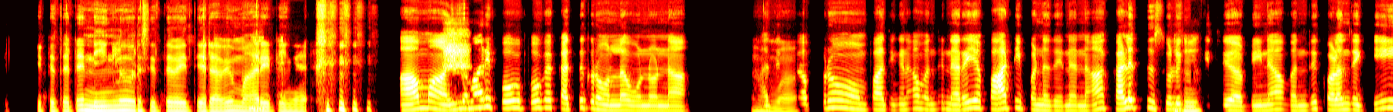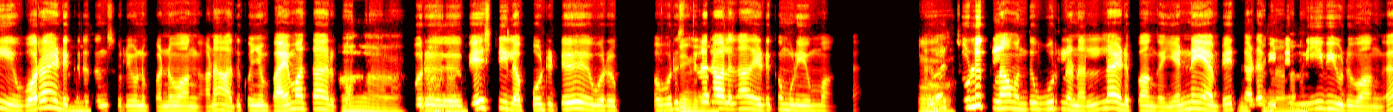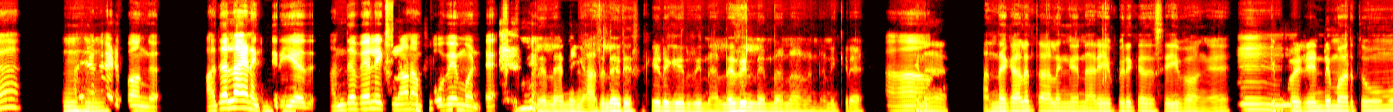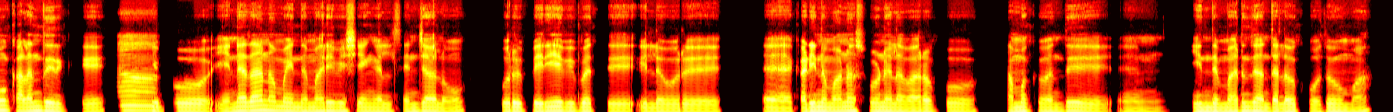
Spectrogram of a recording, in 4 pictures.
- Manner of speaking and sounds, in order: other background noise; unintelligible speech; chuckle; unintelligible speech; other noise; chuckle; chuckle
- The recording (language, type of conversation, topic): Tamil, podcast, நீங்கள் பாரம்பரிய மருத்துவத்தை முயற்சி செய்திருக்கிறீர்களா, அது உங்களுக்கு எவ்வாறு உதவியது?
